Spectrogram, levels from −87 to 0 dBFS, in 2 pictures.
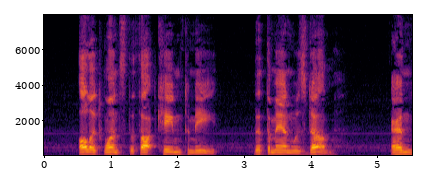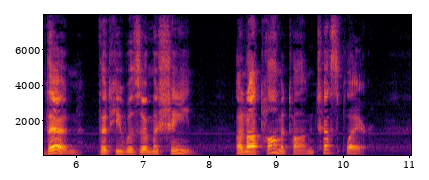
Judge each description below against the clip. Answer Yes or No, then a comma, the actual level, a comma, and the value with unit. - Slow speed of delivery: Yes, slow, 125 wpm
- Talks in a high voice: No, low, 125 Hz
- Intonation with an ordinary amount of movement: Yes, average, 3.7 semitones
